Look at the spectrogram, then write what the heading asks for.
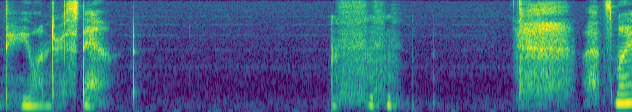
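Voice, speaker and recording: A predatory female vampire boss teases in a hushed, breathy whisper, played by a woman. Her voice is dark and soft. She speaks slowly and with control, drawing out each line. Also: lowish voice, full character voice. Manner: whispered throughout. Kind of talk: ASMR roleplay.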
